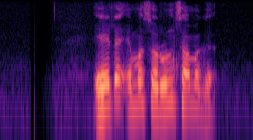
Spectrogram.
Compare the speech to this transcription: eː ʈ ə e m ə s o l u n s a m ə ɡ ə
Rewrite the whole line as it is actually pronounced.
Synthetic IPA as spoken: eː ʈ ə e m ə s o ɾ u n s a m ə ɡ ə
